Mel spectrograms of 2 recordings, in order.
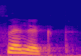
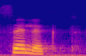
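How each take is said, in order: Both takes have the same delivery.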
